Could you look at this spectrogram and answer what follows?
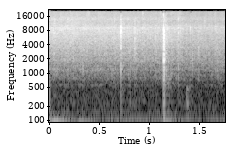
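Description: Steady sizzling of vegetables and tomatoes frying in a pan, a constant hiss broken by two brief sharp crackles or stirring clinks.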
